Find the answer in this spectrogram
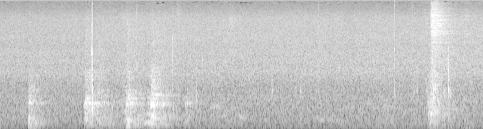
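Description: Steady background hiss with a few faint knocks in the first two seconds, then a short, loud burst of noise near the end.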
